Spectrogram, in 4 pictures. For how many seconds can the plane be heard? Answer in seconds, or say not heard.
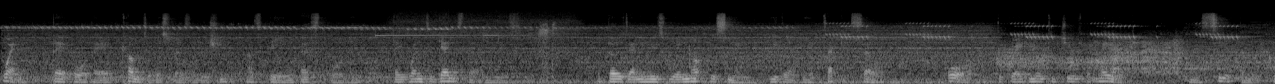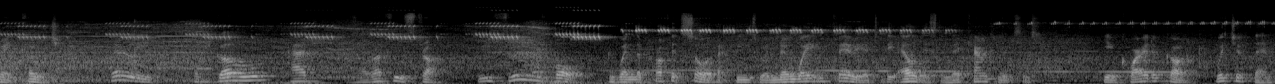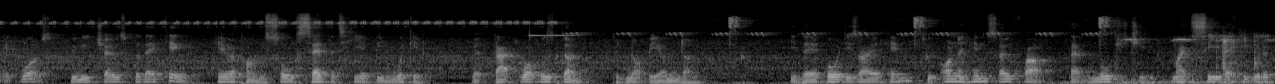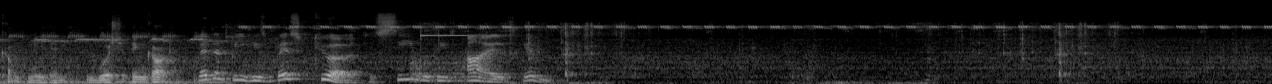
25 s.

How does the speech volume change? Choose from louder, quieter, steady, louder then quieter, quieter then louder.
steady.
